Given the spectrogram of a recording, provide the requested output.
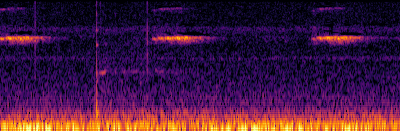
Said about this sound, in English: I'm out in the garage with the crickets.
